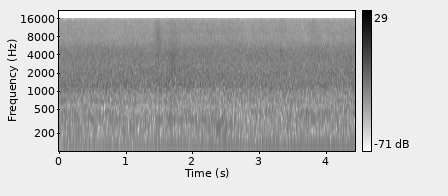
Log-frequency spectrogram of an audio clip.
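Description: Steady background hiss with a constant low hum, unchanging throughout: room tone with no voice.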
